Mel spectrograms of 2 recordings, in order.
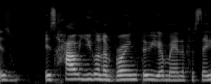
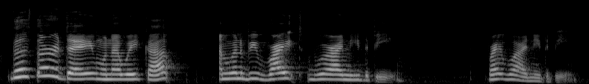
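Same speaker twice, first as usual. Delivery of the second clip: voice choking up, on the verge of tears. Speaker pauses a reading to repeat an affirmation, choking up, near tears. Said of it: "I am going to cry".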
